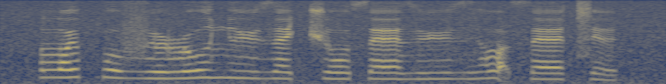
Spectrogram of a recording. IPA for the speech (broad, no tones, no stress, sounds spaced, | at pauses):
lˠ ʏ p o v ʏ ɭ o ʎ yː ð ɛ t͡ʃ o θ ɛː ð yː ð i̤ lˠ ə̰ θ ɛː t͡s ɪ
